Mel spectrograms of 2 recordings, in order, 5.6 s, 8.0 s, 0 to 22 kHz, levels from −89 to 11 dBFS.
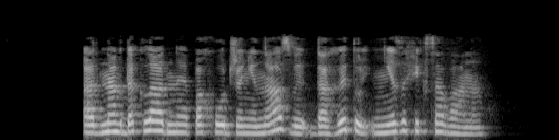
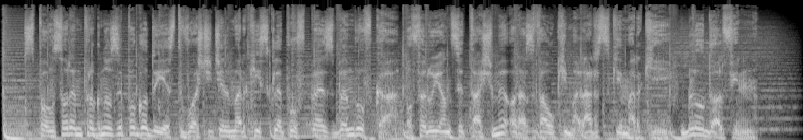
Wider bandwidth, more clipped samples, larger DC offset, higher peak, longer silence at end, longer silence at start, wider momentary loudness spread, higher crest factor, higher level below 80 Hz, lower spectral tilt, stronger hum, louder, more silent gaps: second, 7.8 kHz vs 19.5 kHz; neither; neither; about the same, -2 dBFS vs 0 dBFS; first, 0.75 s vs 0.15 s; first, 0.85 s vs 0 s; first, 8 LU vs 2 LU; first, 16 dB vs 8 dB; second, -60 dBFS vs -20 dBFS; about the same, -5 dB/octave vs -4 dB/octave; neither; second, -17 LUFS vs -8 LUFS; neither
